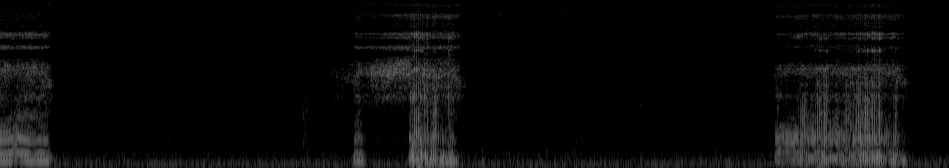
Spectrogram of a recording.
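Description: Rough, rattling snores come in short bursts several seconds apart over steady room noise; ordinary loud snoring during sleep.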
